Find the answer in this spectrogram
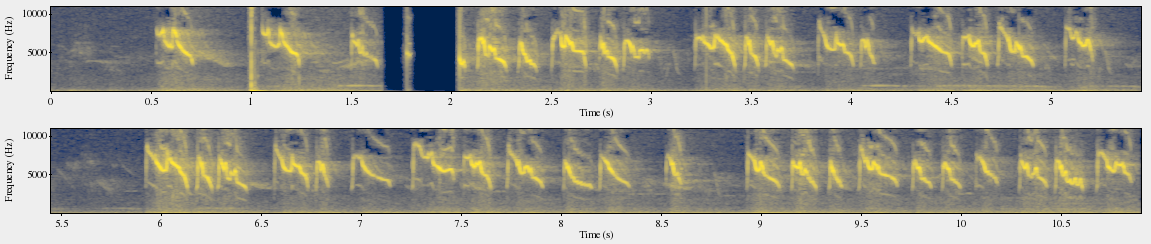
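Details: Young white-eye delivering a long run of rapid, high, descending chirps in quick clusters, briefly broken by a click and a short pause.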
